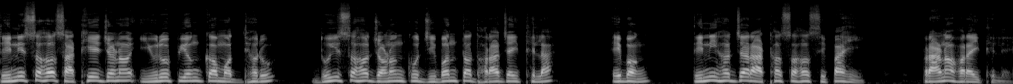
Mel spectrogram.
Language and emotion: Odia, neutral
